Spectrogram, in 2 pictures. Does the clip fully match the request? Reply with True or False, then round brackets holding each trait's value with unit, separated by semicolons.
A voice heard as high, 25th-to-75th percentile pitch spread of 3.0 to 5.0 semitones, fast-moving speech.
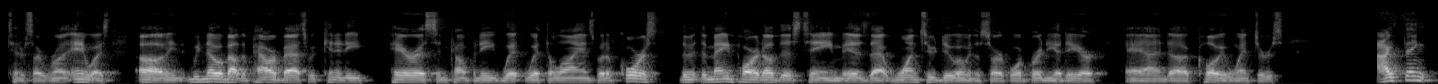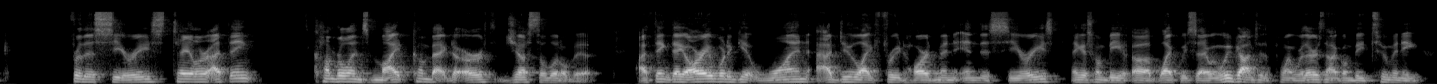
False (105 Hz; 3.5 semitones; 220 wpm)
